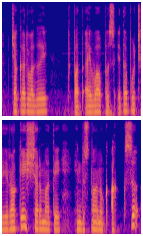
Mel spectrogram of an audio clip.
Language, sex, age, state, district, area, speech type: Kashmiri, male, 30-45, Jammu and Kashmir, Kupwara, rural, spontaneous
